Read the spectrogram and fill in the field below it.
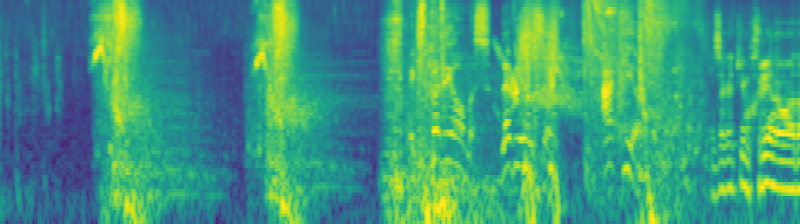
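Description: A spell crackles and bursts with a bright whoosh.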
